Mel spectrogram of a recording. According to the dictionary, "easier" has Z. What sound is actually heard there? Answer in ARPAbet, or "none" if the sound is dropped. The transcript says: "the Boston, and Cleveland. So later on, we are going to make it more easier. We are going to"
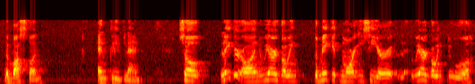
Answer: S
